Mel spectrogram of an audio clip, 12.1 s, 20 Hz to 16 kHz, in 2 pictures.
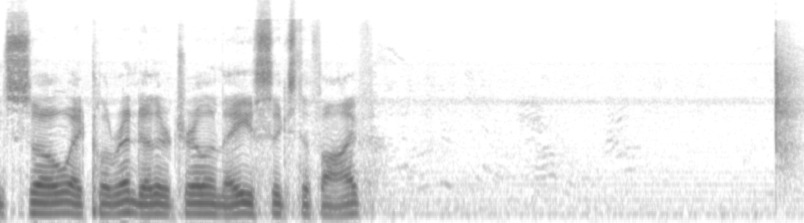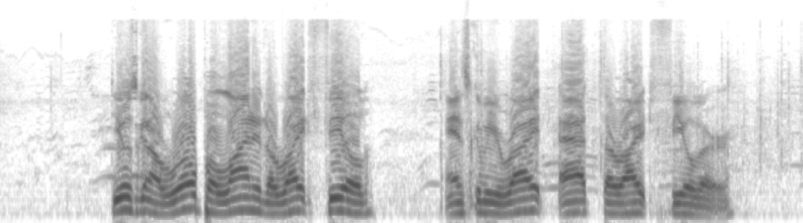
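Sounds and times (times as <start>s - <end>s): faint ballpark background: 0.0s - 12.0s
baseball bat hitting ball: 5.8s - 6.2s.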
